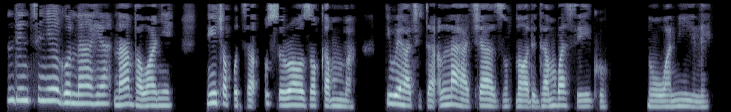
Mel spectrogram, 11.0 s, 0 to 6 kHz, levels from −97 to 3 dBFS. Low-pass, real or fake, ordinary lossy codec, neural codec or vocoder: 5.4 kHz; fake; MP3, 24 kbps; codec, 24 kHz, 1.2 kbps, DualCodec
